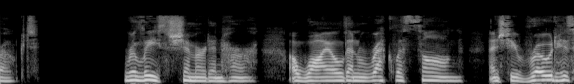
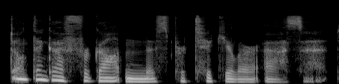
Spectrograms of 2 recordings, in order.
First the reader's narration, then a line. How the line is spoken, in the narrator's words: he murmured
